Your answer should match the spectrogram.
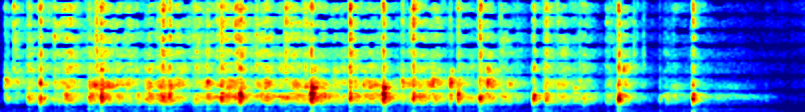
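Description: Small audience applauding, dense clapping that thins out and stops about three and a half seconds in.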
